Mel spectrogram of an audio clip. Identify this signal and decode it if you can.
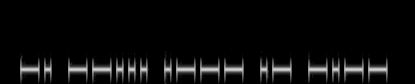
Morse code, heard as a keyed tone, about 20 wpm, 700 Hz. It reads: N7JAY
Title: USA Callsign DE Callsign - 5 Characters - 20wpm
